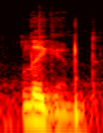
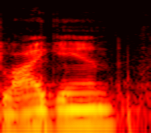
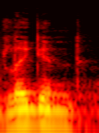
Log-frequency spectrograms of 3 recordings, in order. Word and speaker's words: ligand: Some people pronounce this word ligand. Most of my professors said ligand, so I typically say ligand. But, ligand is also, as far as I can tell, an acceptable pronunciation.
